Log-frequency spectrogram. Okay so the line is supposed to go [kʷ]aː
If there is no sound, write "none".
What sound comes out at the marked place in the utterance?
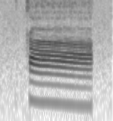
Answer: k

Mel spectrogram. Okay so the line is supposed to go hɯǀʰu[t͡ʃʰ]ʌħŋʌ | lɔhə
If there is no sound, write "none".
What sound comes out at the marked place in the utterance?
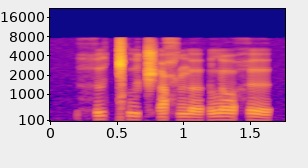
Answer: t͡ʃʼ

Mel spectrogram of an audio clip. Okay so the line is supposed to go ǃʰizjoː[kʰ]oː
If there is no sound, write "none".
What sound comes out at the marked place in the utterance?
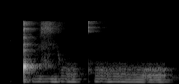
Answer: kʰ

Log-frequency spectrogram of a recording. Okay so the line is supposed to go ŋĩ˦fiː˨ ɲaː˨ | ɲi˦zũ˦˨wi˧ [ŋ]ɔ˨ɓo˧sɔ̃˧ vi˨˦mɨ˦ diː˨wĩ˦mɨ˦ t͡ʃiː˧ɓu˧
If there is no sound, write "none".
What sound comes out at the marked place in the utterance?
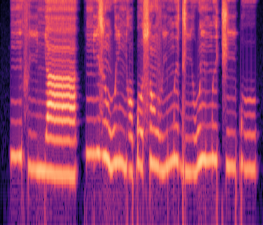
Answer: ɲ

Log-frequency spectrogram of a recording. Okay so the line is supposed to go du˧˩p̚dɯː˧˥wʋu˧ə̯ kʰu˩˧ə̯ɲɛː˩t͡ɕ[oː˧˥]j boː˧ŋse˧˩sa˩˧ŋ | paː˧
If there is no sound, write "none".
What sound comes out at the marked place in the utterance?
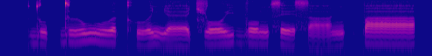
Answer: oː˧˥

